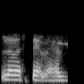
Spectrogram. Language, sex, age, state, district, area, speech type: Hindi, female, 18-30, Uttar Pradesh, Azamgarh, rural, conversation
